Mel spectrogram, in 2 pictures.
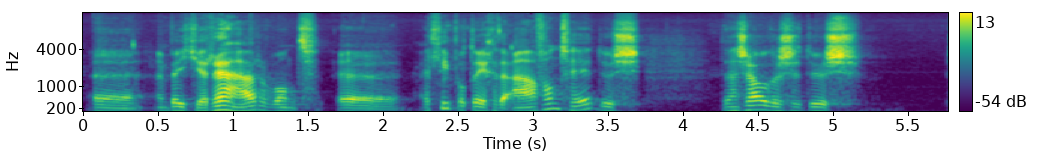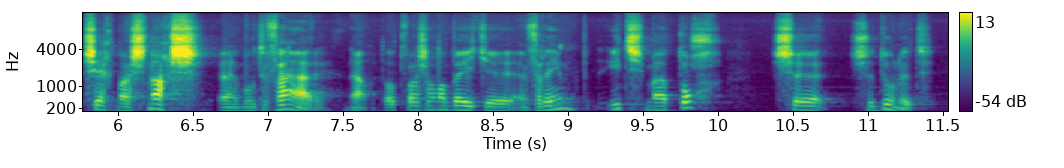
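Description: A man's voice: medium pitch, expressive, moderate pace. Guy preaching, chatty and a bit hesitant, lots of ehs, mid voice. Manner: conversational, hesitant with many fillers. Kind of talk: sermon with Bible reading.

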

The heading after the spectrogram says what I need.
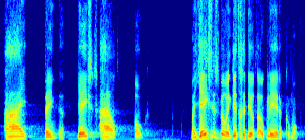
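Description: A man's voice: mid-range voice, animated, measured pace, darkish tone, in a large hall. A Dutch man preaching a sermon in a church, earnest, asking his listeners questions and answering them himself. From Netherlands.

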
